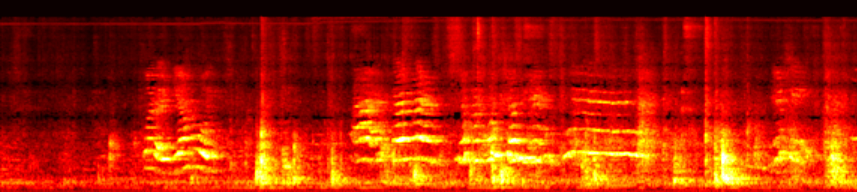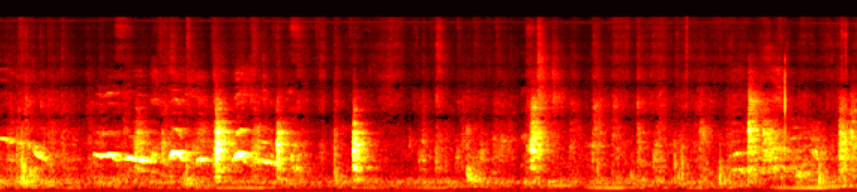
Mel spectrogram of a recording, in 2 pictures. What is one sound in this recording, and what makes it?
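Dog claws scrape and tap on a hard floor.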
